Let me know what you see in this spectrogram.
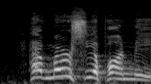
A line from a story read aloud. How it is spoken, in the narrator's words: cried out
